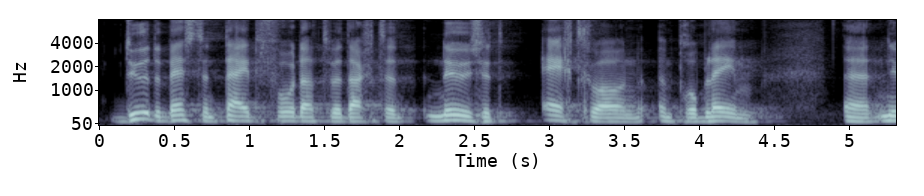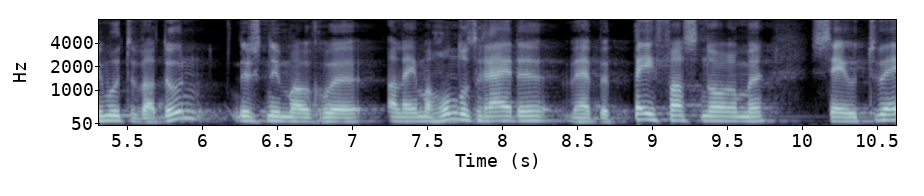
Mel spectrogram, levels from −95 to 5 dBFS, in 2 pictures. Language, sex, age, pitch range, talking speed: Dutch, male, 50-69, 115-145 Hz, 180 wpm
